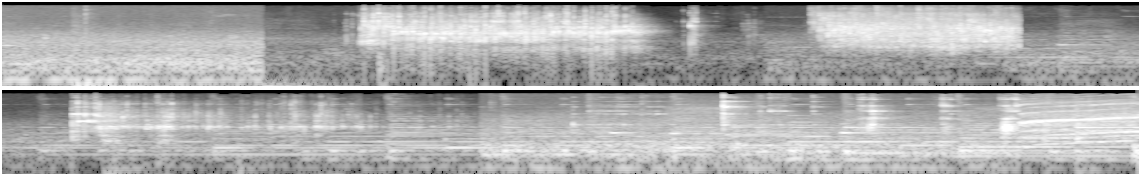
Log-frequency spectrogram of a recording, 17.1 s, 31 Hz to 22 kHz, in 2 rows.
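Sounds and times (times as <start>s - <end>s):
water pouring: 6.1s - 7.6s, 9.3s - 12.0s
background music: 7.6s - 17.0s
glass bowl clinking: 9.0s - 16.3s
ice cubes clattering into bowl: 9.1s - 12.1s.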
